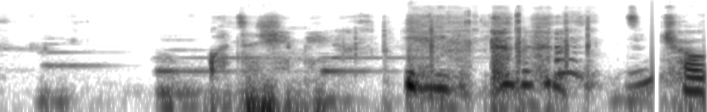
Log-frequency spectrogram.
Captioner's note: giggle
